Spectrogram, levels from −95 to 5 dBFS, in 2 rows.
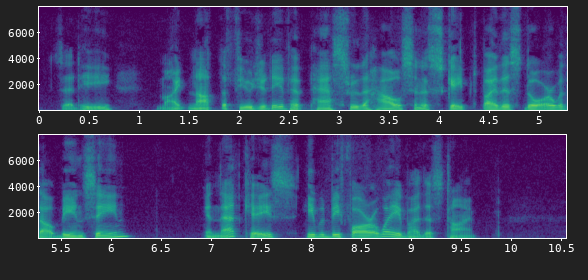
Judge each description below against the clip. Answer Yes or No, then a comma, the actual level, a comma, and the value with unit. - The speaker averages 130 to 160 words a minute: No, average, 170 wpm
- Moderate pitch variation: No, wide, 6.1 semitones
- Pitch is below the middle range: Yes, low, 110 Hz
